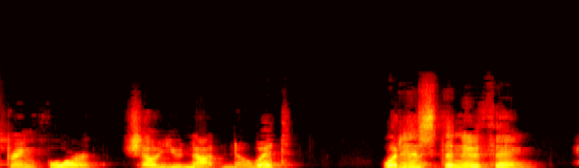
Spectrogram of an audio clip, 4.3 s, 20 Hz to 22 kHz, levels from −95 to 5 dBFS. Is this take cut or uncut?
uncut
